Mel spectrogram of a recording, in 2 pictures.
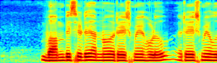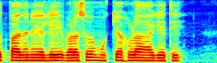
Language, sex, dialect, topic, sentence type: Kannada, male, Dharwad Kannada, agriculture, statement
